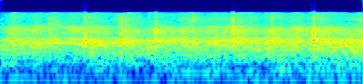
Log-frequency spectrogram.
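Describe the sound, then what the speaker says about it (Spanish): Church congregation applauding together in a steady, dense wash of clapping that fills the space from start to finish, with some voices mixed in. "¡Den un aplauso!"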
